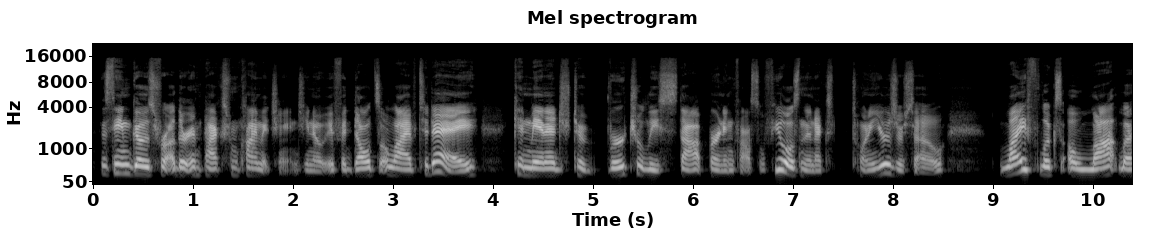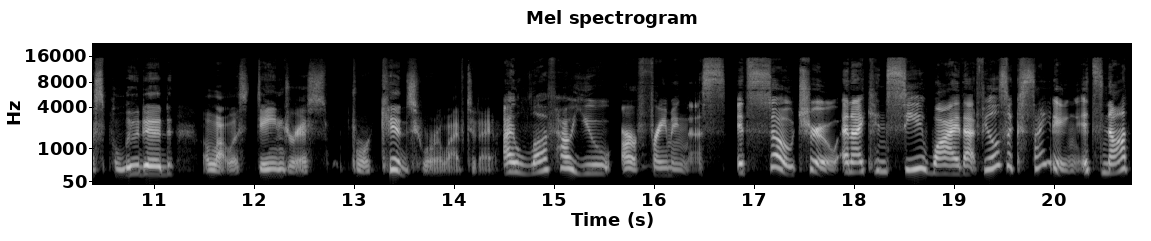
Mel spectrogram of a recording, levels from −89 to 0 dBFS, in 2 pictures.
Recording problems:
thin; very; fading below 300 Hz

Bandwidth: 15 kHz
